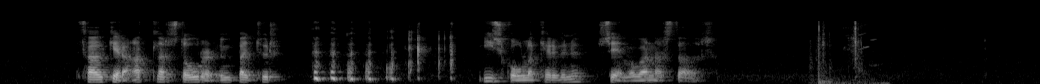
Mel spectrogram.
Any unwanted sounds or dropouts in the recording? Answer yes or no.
yes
